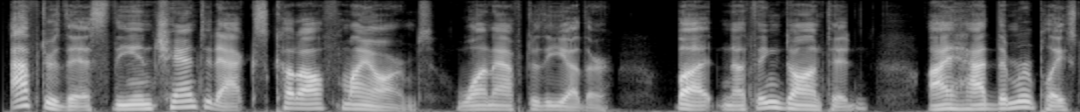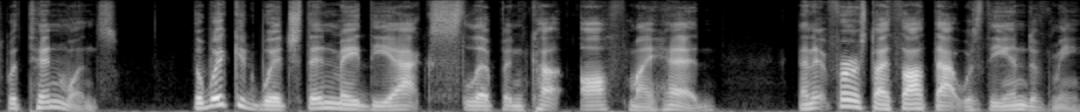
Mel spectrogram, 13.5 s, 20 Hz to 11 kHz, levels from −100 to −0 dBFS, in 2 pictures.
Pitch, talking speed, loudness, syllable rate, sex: 115 Hz, 210 wpm, -22 LUFS, 5.2 syllables/s, male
